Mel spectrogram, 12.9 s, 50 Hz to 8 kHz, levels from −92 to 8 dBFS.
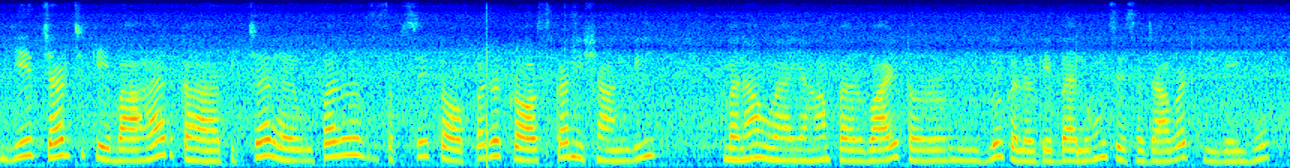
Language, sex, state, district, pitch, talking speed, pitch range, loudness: Hindi, female, Bihar, Darbhanga, 205 Hz, 145 wpm, 185-245 Hz, -25 LUFS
